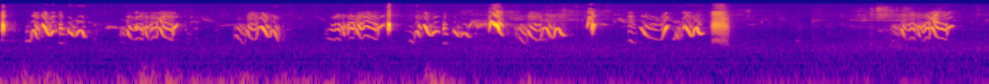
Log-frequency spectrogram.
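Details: Cape (Glossy) Starling singing its cheerful song from a small treetop: a rapid run of short, looping warbled phrases repeated about every half second, with a sharp click-like burst near the end, then a final phrase.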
